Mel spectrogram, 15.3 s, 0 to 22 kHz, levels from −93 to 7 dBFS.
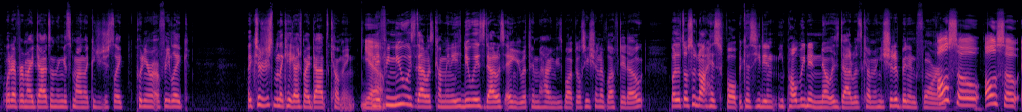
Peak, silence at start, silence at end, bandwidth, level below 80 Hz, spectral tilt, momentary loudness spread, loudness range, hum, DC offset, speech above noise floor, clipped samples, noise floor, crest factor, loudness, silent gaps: -10 dBFS; 0.05 s; 0.05 s; 16.5 kHz; -78 dBFS; -3 dB/octave; 10 LU; 4 LU; none; under 0.1%; 42 dB; under 0.1%; -72 dBFS; 20 dB; -30 LUFS; none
